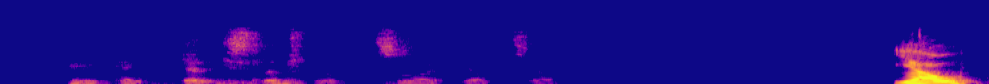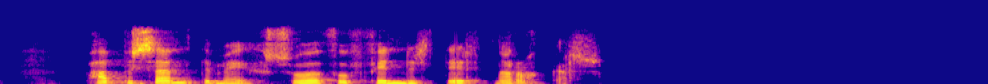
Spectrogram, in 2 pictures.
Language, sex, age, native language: Icelandic, female, 30-39, Icelandic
